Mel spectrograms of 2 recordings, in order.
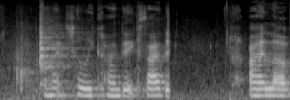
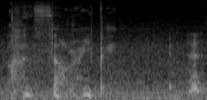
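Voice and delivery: hushed apologetic whisper; 3 semitones higher, 13 dB quieter, much slower than usual. Real, not acted. Whispering sorry to her baby girl the pet. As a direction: breathe a soft sorry.

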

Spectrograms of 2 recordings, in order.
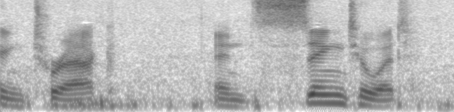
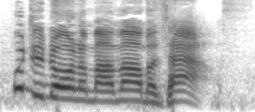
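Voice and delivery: loud, high bellow at the intruder; outdoor voice; 9 semitones higher, 9 dB louder than usual. Pretend. Yelling at an intruder in mama's house, loud and high. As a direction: yell it out big and high. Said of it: "Why does it sound like that?".

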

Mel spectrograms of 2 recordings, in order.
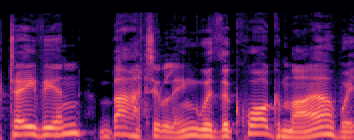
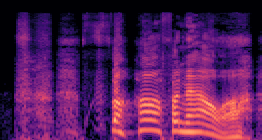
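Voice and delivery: high, slow anxious offer; 11 semitones higher, slower than usual. A narrator's reading. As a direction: haggle nervously with the children. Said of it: "anxious ring in his voice".

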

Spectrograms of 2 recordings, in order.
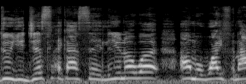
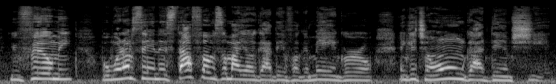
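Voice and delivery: ordinary talk

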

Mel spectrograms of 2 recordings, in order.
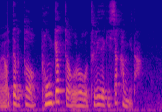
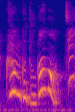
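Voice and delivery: much higher, loud mock wonder; feigned surprise; 12 dB louder than usual. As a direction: hide the joy behind surprise. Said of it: "기쁨을 놀람으로 숨기면서". (기쁨을 숨긴 과장된 놀람)

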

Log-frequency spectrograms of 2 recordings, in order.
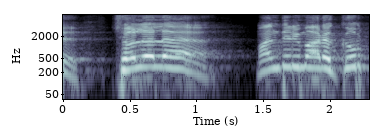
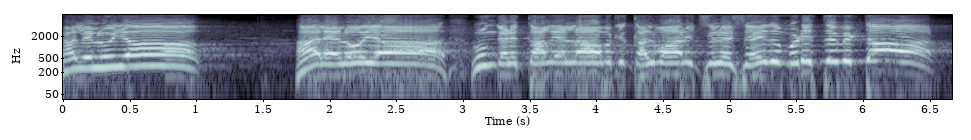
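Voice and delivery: triumphant shout; 6 semitones higher than usual. Real, not acted. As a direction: shout the victory to the whole congregation. Climax of preaching point.

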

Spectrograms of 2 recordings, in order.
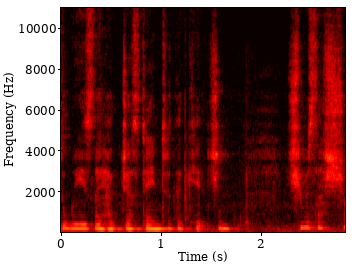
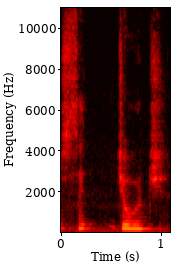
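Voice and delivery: plain reading voice

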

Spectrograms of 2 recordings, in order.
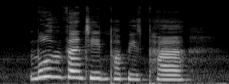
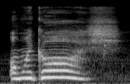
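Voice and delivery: excited gasp; 3 semitones higher, 6 dB louder, much slower than usual. Real, not acted. Gasp at bees attacking.

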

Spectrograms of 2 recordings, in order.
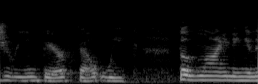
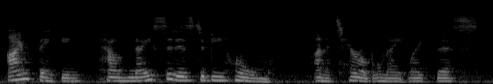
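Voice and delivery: content, soft; 4 semitones lower, 4 dB quieter than usual. Acted. Bear content at home.

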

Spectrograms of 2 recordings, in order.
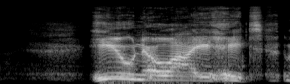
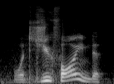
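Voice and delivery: normal talking voice

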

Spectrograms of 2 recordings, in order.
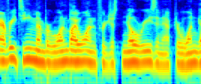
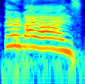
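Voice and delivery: high, loud, slow hammed-up wail; hammed-up Wicker Man wail; Nicolas Cage panic; 5 dB louder than usual. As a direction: wail it in mock horror like Cage. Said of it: "Nicolas Cage from Wicker Man".

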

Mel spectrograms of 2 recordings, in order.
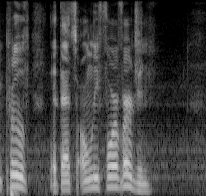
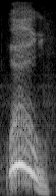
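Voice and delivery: sudden high excited whoop; 5 dB louder than usual. Real, not acted. Reacting to the price jump with a high whoop.

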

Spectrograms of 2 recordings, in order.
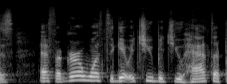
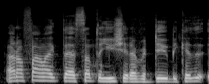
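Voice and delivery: ordinary delivery

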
